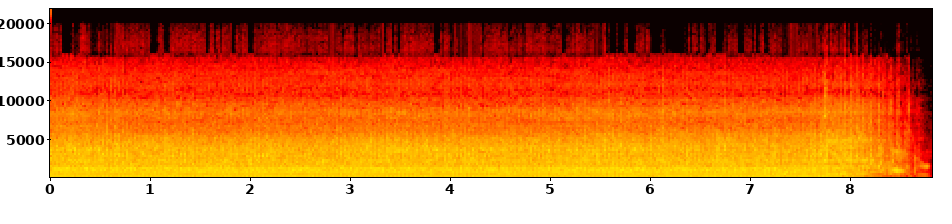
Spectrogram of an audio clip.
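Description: Steady mower engine note with a mild rise and fall in speed before it shuts down; running fine, just a slight surge.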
